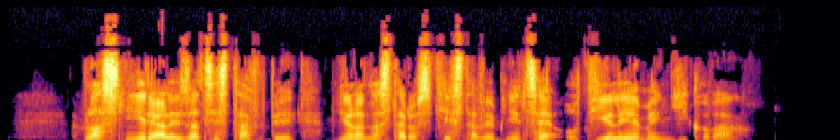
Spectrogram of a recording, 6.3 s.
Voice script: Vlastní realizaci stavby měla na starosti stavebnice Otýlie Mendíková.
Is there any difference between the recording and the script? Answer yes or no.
no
